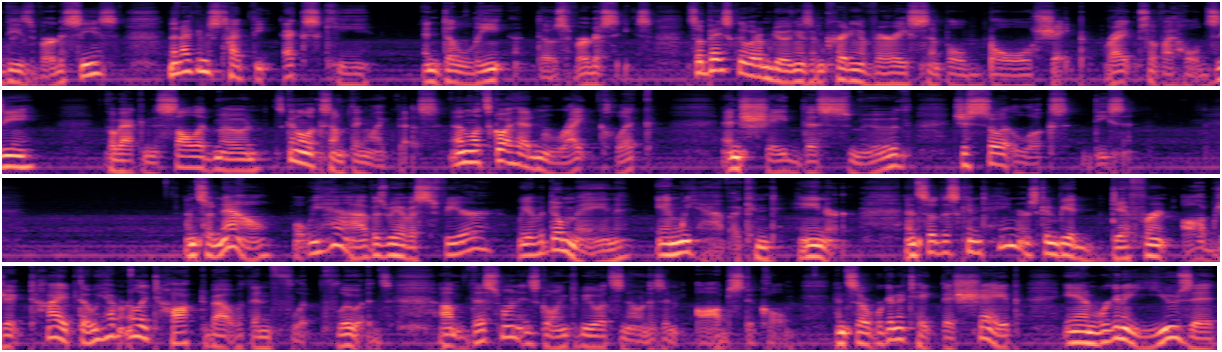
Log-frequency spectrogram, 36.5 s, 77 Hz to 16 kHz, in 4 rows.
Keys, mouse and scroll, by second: 1.4 x, 4.8 middle click, 6.3 Tab, 8.6 z, 9.1 z, 10.7 middle click, 12.5 right click, 15.6 middle click.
